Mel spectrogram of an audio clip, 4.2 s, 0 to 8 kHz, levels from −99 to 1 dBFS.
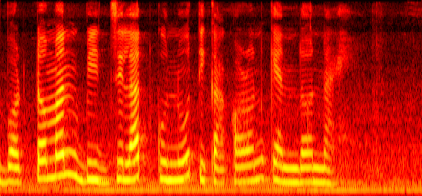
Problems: background sounds at intervals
